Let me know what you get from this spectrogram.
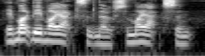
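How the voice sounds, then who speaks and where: A man's voice: a little high, fairly quick. A young man from the UK with a thick regional British accent, chatting casually and rambling with his live stream viewers. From United Kingdom. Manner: rambling, many restarts, chatty and candid.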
